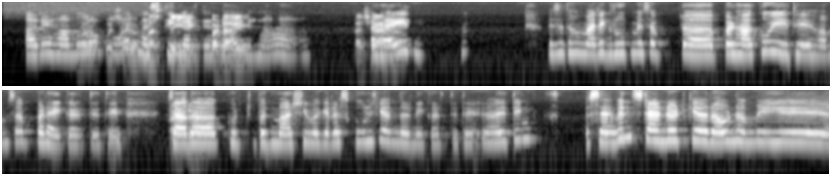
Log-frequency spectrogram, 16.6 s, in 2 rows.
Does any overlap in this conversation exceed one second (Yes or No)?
Yes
